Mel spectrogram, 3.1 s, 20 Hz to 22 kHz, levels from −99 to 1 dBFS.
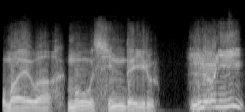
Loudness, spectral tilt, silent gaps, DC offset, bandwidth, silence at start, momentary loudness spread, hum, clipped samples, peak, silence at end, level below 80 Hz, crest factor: -23 LUFS; -6 dB/octave; none; under 0.1%; 10 kHz; 0.05 s; 7 LU; none; under 0.1%; -12 dBFS; 0.05 s; -52 dBFS; 12 dB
